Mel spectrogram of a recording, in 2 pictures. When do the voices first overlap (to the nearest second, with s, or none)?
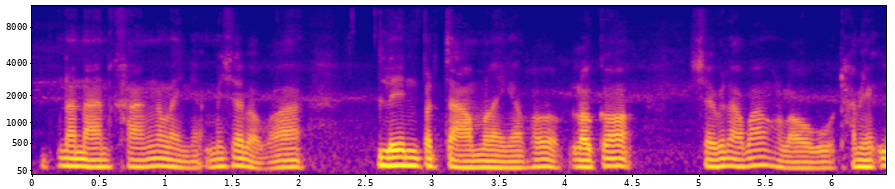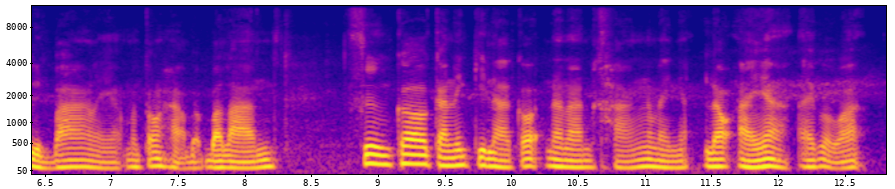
none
